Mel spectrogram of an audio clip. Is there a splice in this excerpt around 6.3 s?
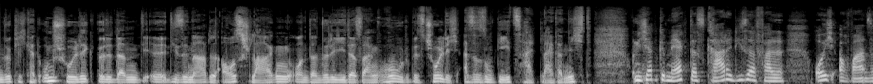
yes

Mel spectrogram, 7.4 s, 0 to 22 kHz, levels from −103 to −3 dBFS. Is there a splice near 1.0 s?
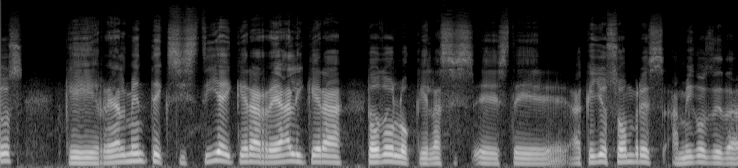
no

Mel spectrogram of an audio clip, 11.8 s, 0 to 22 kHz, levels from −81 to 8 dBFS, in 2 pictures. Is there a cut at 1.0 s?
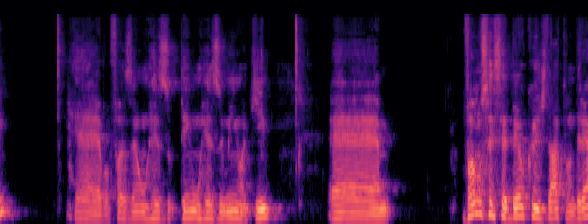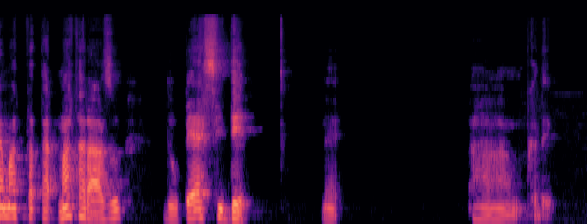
no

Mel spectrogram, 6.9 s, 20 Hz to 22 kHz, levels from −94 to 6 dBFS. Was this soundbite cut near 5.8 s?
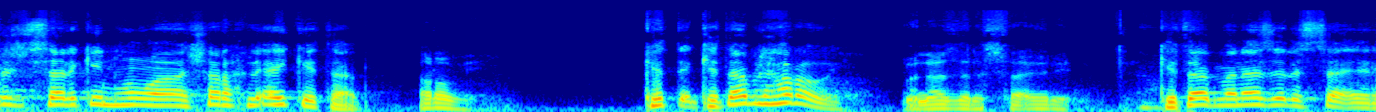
no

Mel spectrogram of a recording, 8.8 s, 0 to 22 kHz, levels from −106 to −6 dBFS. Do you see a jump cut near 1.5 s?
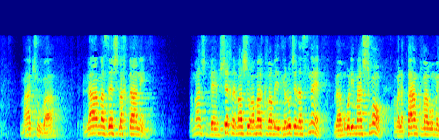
yes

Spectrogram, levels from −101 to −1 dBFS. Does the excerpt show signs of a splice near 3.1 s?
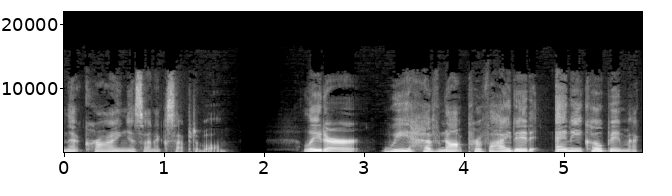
yes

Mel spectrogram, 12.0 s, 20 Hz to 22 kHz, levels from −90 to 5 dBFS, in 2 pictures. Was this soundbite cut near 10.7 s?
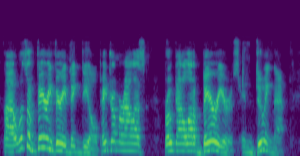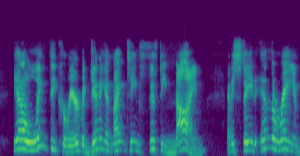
yes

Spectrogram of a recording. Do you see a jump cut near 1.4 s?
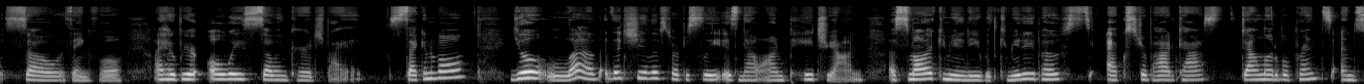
yes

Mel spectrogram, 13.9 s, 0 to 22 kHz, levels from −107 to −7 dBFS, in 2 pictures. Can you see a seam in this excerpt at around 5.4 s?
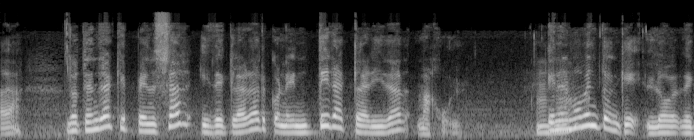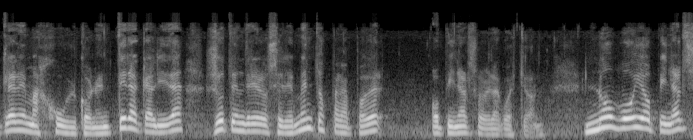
no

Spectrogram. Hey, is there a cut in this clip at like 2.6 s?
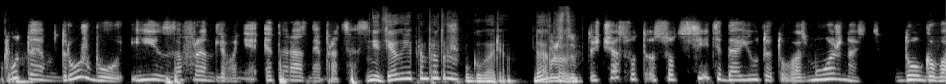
no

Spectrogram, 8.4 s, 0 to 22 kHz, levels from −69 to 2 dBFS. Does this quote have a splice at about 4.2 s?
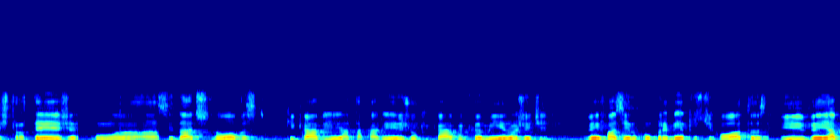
yes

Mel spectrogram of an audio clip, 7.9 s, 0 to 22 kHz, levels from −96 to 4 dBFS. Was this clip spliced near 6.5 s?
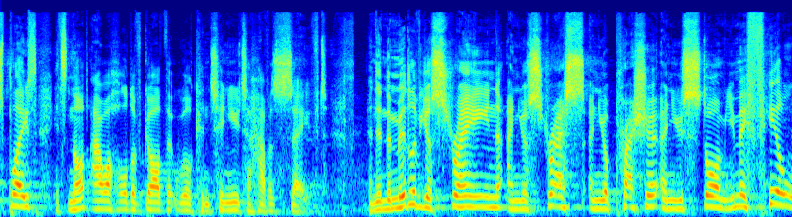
no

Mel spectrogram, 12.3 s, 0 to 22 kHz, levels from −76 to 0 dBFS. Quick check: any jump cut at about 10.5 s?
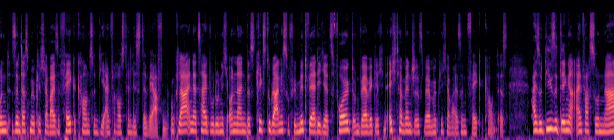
no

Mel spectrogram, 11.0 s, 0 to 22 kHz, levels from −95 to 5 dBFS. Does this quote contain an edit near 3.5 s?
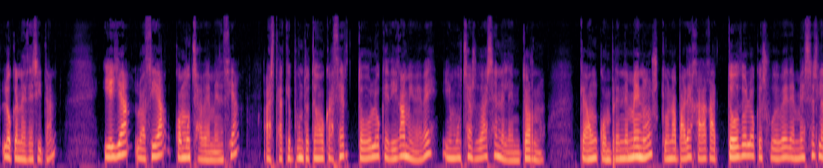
yes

